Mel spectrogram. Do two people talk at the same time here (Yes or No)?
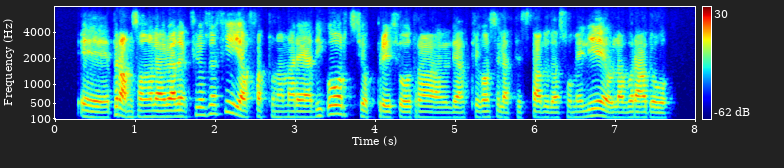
No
